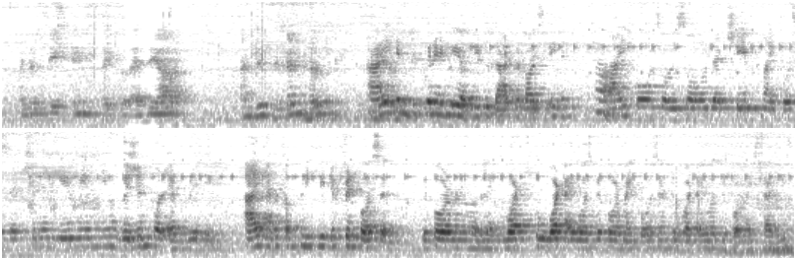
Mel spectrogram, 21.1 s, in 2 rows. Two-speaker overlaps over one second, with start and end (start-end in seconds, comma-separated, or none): 4.9-7.2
